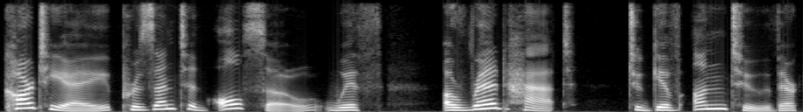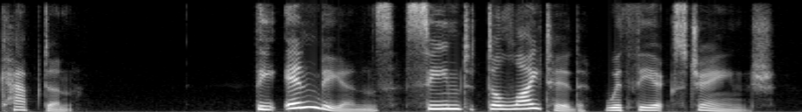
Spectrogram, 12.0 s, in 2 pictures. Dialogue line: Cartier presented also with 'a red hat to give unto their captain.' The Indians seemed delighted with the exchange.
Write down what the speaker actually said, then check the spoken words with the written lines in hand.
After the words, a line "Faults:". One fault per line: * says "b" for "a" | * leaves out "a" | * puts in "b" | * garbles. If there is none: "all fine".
Cartier presented also with 'a red hat to give unto their captain.' The Indians seemed delighted with the exchange.
Faults:
all fine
